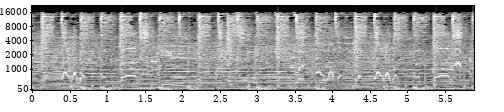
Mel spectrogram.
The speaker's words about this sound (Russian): Дамы и господа, заводите свои моторы.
